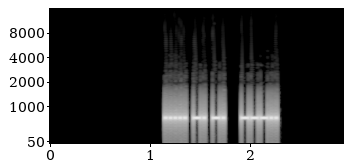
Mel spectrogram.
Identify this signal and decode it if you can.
Morse code, heard as a keyed tone, about 50 wpm, 700 Hz. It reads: 5NN 8
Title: CQ WW DX Contest Exchange - 50wpm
